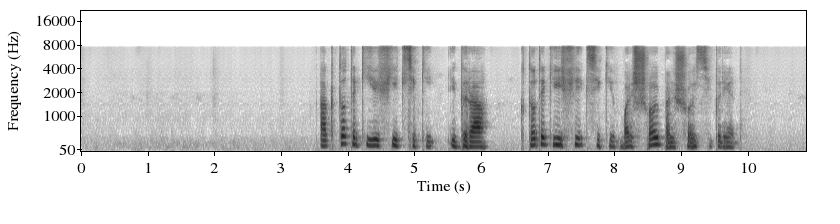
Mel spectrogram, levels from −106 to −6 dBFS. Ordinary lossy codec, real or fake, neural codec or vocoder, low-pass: none; fake; codec, 16 kHz, 1 kbps, FunCodec, trained on LibriTTS, 50 frames a second; none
